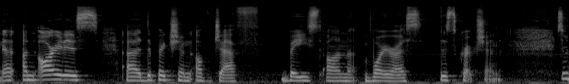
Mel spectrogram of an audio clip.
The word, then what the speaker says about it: Gef: It called itself Jeff, spelled G E F, but pronounced like Jeff.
